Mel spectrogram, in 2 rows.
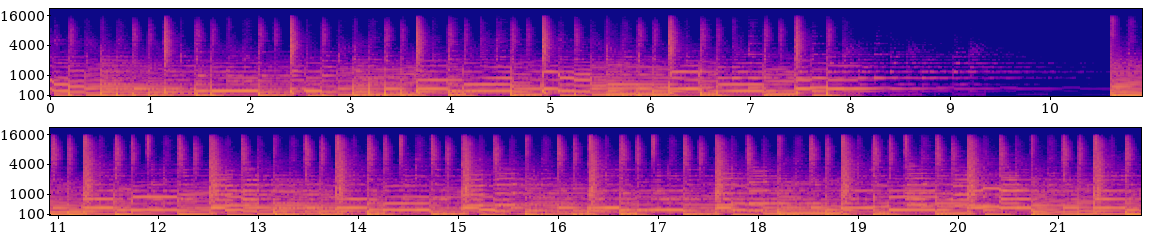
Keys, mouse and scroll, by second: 0.0 click, 0.5 F1, 1.0 -, 2.7 ctrl+d, 3.9 click, 4.4 click, 5.8 click, 8.4 click, 10.2 click, 12.6 click, 13.5 F2, 15.1 click, 15.7 click, 17.2 click, 18.1 click, 19.3 click, 19.5 F1, 20.9 ctrl+z.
